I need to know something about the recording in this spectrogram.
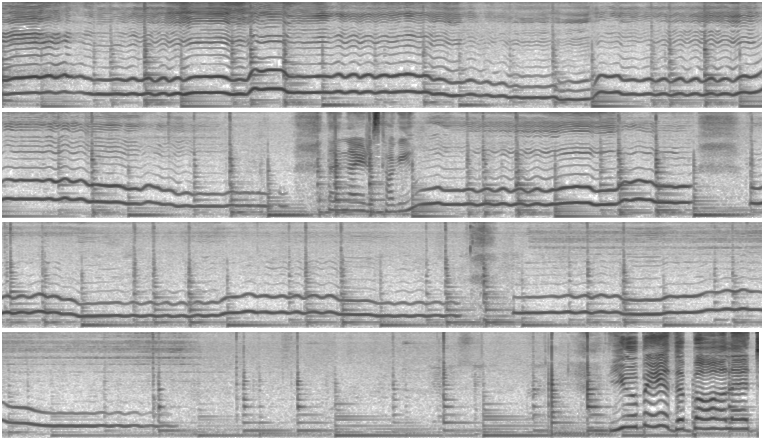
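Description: A woman humming a wordless melody with a wide vibrato, carrying the accordion solo part, over low cello notes.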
